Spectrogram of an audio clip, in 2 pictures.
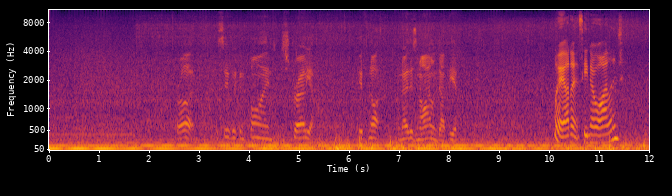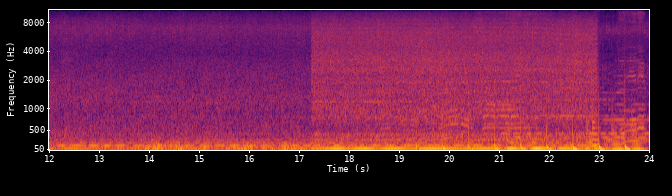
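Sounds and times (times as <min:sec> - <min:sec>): wind and water noise: 0:00.0 - 0:23.1
boat engine droning: 0:00.0 - 0:24.0
background music: 0:17.2 - 0:24.0.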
